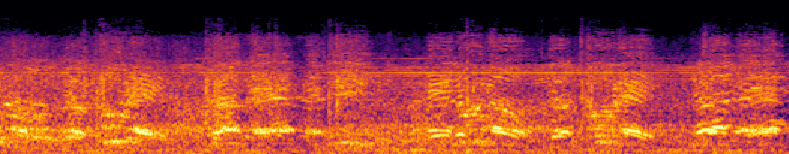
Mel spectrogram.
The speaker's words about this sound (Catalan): De fet, els càntics contra la policia són cada cop més habituals en aquestes concentracions de l'ultradreta. Ahir els deien gossos de Sánchez, sicaris de Marlaska, i els retreien que abans els consideraven un dels seus.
